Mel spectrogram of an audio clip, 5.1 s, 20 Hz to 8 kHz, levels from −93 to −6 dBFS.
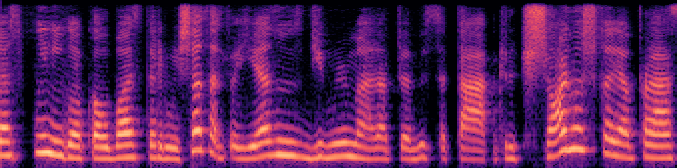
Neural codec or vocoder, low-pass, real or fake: codec, 16 kHz, 0.5 kbps, FunCodec, trained on Chinese and English, 25 frames a second; 7.2 kHz; fake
